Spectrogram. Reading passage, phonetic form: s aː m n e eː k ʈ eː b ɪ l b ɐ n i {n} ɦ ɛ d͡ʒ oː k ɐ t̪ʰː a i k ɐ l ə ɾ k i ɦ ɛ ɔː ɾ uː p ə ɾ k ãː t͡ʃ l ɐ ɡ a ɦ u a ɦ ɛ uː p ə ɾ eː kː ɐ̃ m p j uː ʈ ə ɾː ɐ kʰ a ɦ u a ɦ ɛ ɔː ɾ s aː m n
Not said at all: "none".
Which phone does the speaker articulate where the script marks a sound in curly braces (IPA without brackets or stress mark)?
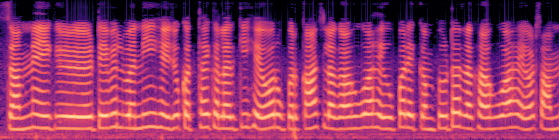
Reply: none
